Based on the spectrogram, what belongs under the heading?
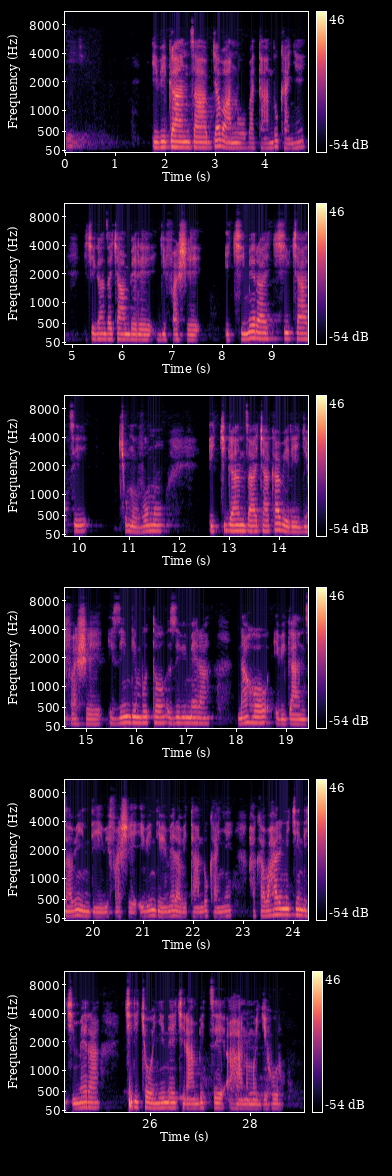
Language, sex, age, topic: Kinyarwanda, male, 25-35, health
